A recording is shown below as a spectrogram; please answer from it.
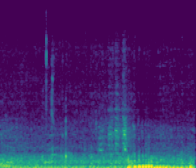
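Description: Motorcycle engines running as the group pulls away, with a louder steady engine note coming in about one and a half seconds in.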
